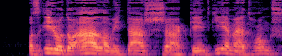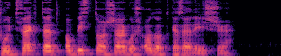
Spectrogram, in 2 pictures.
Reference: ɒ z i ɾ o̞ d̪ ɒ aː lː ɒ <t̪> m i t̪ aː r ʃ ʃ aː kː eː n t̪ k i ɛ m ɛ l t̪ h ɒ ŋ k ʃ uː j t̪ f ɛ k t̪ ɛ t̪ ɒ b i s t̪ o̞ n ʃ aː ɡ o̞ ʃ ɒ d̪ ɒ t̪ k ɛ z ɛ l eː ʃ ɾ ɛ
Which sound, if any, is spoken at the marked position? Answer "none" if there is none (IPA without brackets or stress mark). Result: none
